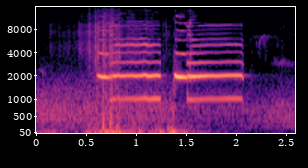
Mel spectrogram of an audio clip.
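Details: Blue jay (Cyanocitta cristata), a male perched on a person's hand, gives two steady, ringing squeaky-gate notes about half a second each with a short break, over a faint background hum.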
